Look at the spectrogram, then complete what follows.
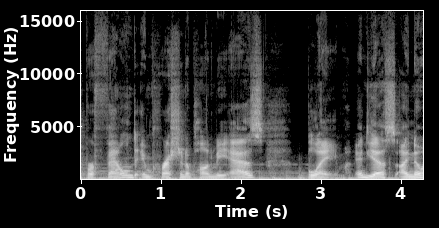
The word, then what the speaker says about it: BLAME!: impression upon me as blame and yes I know it's supposed to be pronounced Blom like the sound effect of a gunshot but we didn't have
